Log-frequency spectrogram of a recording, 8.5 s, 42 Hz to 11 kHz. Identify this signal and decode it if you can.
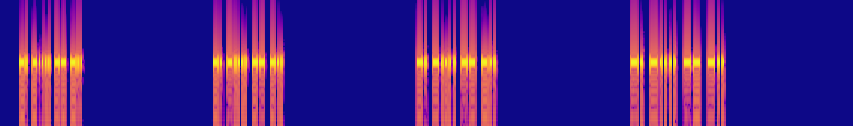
Morse code, heard as a keyed tone, about 65 wpm, 690 Hz. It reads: N6MD N6MD N6MD N6MD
